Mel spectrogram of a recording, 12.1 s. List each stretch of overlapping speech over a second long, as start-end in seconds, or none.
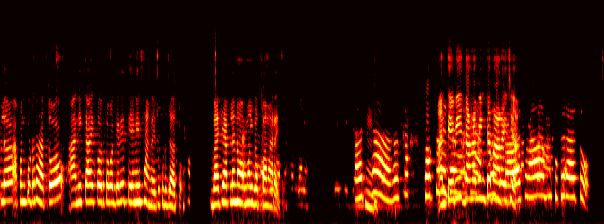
8.8-10.4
